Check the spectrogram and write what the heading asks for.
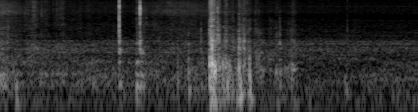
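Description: Two short sharp clicks about a second in, then a louder knock with a brief rustle around two seconds, over a faint steady hiss that is all that remains near the end.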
